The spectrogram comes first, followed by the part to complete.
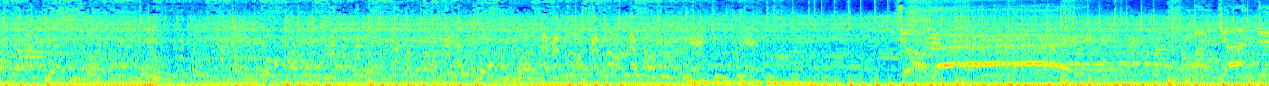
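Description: Heavy metal band music: distorted guitars and drums, part of a metal cover of a dangdut song. The bass drops out briefly about seven seconds in, and a long held note follows from about nine seconds in.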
